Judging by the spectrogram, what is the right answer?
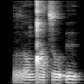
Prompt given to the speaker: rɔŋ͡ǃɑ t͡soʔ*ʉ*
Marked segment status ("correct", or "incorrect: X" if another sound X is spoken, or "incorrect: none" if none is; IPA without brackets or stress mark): correct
